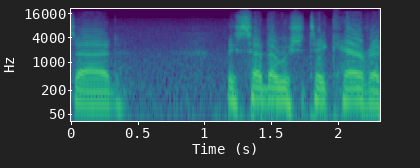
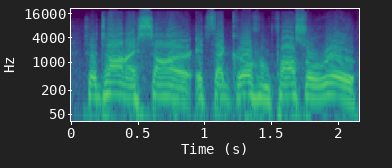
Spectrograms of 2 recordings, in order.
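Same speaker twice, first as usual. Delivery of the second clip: urgent report; 6 semitones higher than usual. Acted. Warning Zidane that Eiko was taken, higher and urgent. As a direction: rush the news out, worried. Alarm after girl is taken.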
